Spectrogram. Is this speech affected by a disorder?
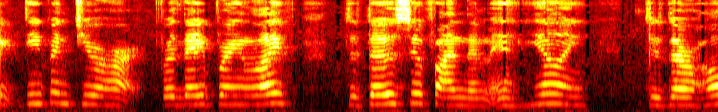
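Yes: multiple sclerosis; speech affected.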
